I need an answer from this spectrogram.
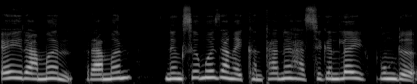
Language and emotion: Bodo, neutral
